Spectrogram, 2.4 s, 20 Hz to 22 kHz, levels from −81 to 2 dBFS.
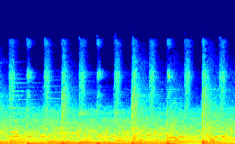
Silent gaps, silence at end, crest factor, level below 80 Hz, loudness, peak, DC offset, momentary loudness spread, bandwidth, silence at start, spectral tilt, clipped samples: none; 0 s; 12 dB; -22 dBFS; -17 LUFS; -4 dBFS; under 0.1%; 1 LU; 16.5 kHz; 0 s; -5.5 dB/octave; under 0.1%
